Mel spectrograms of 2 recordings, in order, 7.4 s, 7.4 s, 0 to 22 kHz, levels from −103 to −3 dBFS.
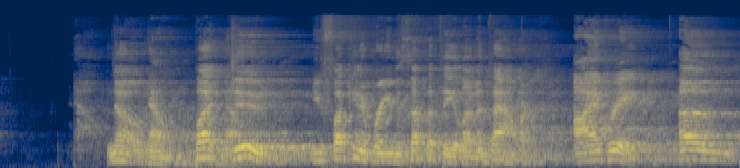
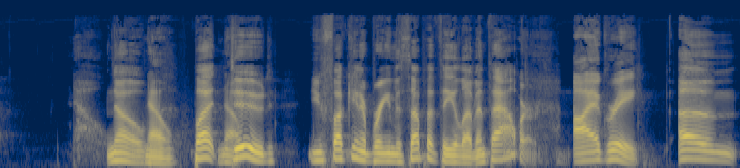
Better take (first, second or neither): second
